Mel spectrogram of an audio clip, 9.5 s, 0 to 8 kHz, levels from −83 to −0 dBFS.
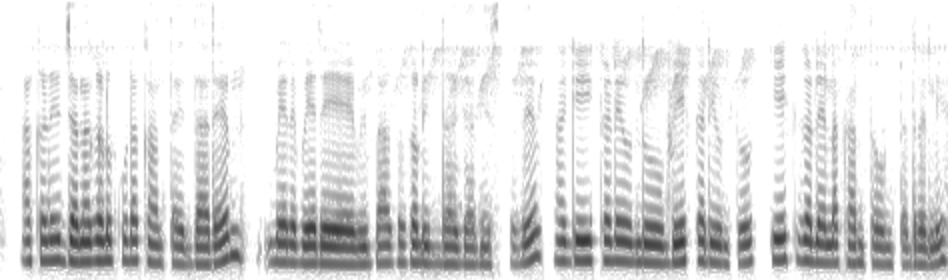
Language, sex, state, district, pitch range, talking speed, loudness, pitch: Kannada, female, Karnataka, Dakshina Kannada, 185-215 Hz, 125 wpm, -30 LUFS, 195 Hz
